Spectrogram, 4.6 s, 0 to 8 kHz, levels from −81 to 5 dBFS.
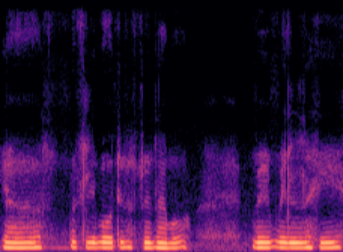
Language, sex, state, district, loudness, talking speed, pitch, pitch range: Urdu, male, Bihar, Saharsa, -13 LUFS, 130 wpm, 160 Hz, 160-165 Hz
